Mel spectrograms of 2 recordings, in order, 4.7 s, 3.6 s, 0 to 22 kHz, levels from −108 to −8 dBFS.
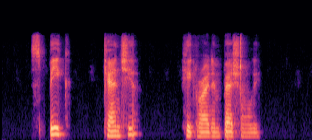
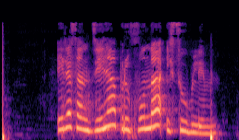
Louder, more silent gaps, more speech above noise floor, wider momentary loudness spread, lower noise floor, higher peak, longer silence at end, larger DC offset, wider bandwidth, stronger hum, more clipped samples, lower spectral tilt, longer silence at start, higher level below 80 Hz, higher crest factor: about the same, -25 LUFS vs -26 LUFS; neither; first, 60 dB vs 54 dB; first, 15 LU vs 8 LU; first, -85 dBFS vs -79 dBFS; about the same, -6 dBFS vs -4 dBFS; first, 0.8 s vs 0.35 s; neither; second, 8.2 kHz vs 11.5 kHz; neither; neither; second, -4.5 dB/octave vs -7 dB/octave; first, 0.5 s vs 0.05 s; second, -58 dBFS vs -36 dBFS; about the same, 24 dB vs 22 dB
